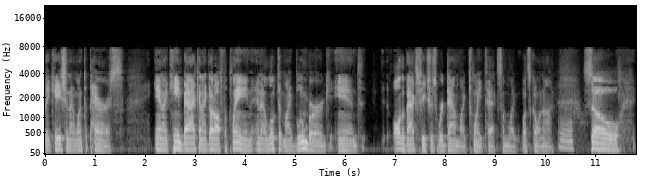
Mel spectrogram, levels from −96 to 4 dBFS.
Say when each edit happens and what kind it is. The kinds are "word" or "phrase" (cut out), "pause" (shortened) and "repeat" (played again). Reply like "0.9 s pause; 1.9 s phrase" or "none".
none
